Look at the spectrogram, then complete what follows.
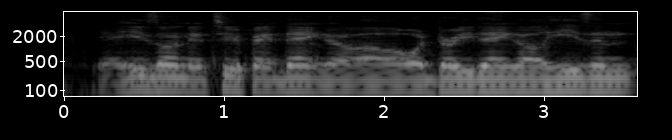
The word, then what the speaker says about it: Fandango: Santino was at his funniest when badly pronouncing wrestlers' names. Yo. Fandingo. Fandingo. Oh my god. Like he did. Crazy. Yeah, he's on there too, Fandango, or Dirty Dango.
